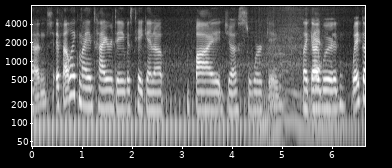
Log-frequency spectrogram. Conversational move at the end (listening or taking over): listening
